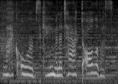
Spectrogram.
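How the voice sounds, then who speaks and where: Music runs under a game cutscene where a woman voices a young guild member, earnest and pleading. Her slightly high voice is steady, unhurried, and natural, and she asks for help urgently yet with formal politeness.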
